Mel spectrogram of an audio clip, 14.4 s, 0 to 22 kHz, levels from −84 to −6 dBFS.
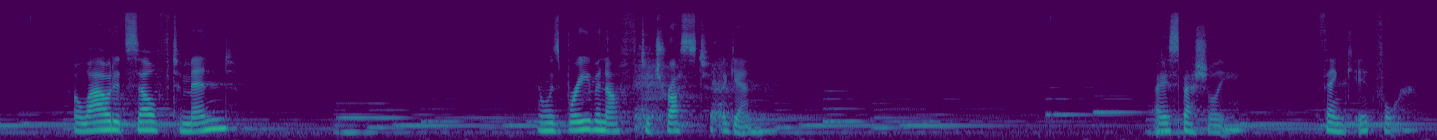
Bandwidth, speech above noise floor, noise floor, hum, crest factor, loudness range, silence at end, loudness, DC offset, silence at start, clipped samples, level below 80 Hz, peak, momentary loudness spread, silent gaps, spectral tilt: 16 kHz; 27 dB; -70 dBFS; none; 22 dB; 15 LU; 0 s; -45 LUFS; under 0.1%; 0 s; under 0.1%; -86 dBFS; -26 dBFS; 21 LU; none; -4.5 dB/octave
